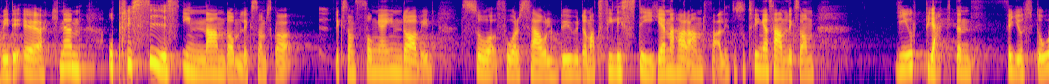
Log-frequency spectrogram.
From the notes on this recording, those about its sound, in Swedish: Inspelning från Immanuelskyrkan Skövde.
